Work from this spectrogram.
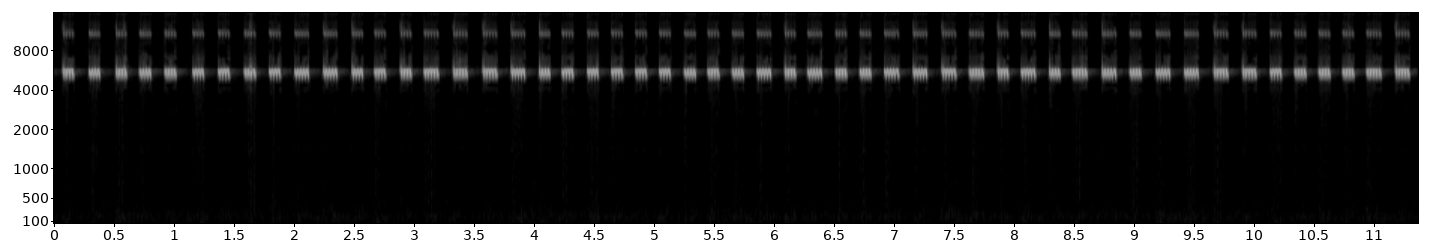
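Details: Crickets, two of them, produce an even stream of clipped, high chirps at a steady, regular pace throughout, every pulse short and equally loud, with a fainter higher tone above; quiet surroundings.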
